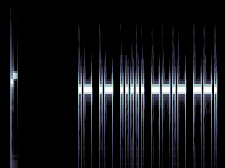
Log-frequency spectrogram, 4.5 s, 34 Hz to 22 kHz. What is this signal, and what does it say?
Morse code, heard as a keyed tone, about 22 wpm, 700 Hz. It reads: AA5QG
